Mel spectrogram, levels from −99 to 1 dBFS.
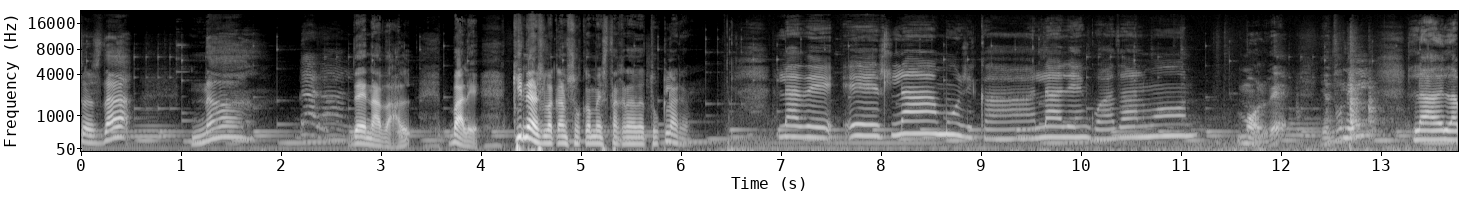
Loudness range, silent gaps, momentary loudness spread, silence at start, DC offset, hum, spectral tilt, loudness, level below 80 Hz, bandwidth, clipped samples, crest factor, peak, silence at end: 8 LU; none; 19 LU; 0 s; under 0.1%; none; -6 dB/octave; -22 LUFS; -38 dBFS; 18.5 kHz; under 0.1%; 22 dB; 0 dBFS; 0 s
